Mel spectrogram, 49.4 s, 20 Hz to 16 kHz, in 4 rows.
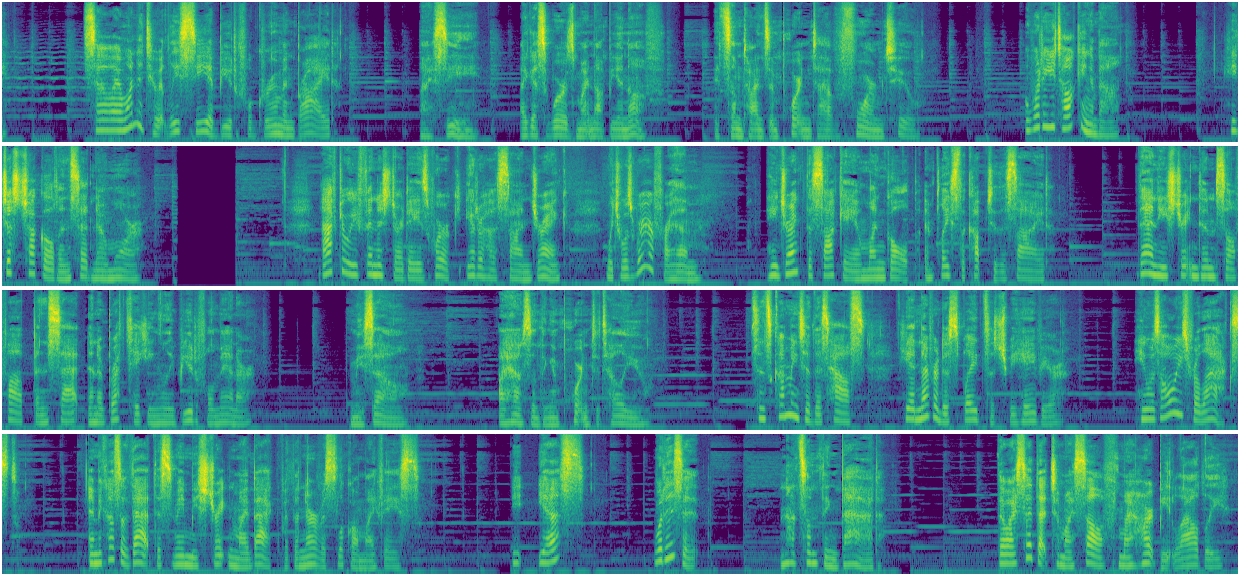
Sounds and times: Music: 0:00.0 - 0:49.4
Narration, monologue: 0:00.0 - 0:49.4.

